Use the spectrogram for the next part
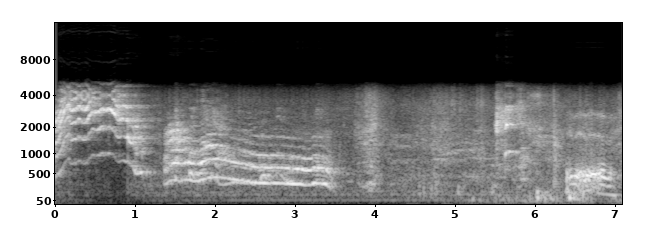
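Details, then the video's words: Persian cat in a fight with an Indian cat: harsh, wavering caterwauls and snarling cries, broken by short pauses, with people's voices talking in the background. "Persian cat fight with Indian Cat"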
